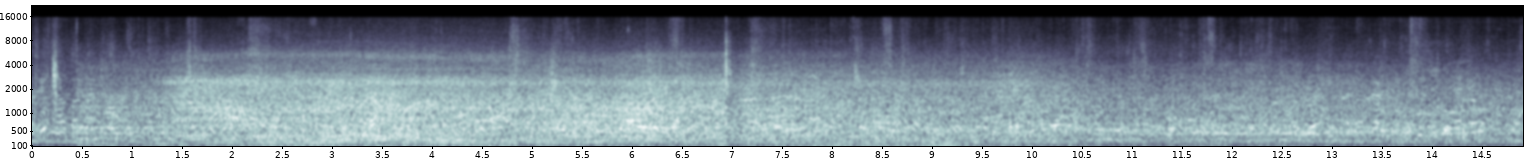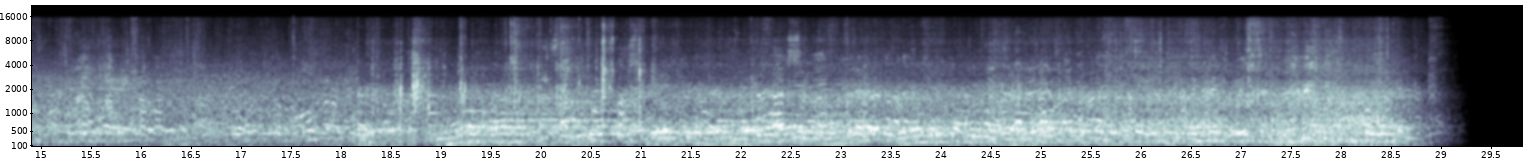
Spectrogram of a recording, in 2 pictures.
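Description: A crowd of men and women talk and murmur nearby outdoors.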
